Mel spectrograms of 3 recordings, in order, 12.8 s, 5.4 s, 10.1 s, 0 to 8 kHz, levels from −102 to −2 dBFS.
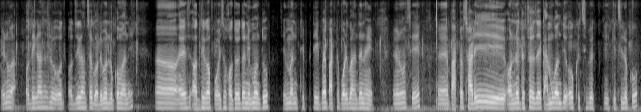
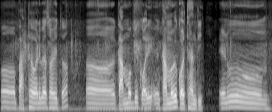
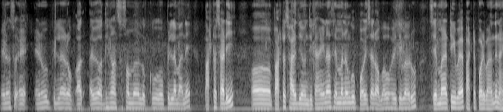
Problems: none marked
